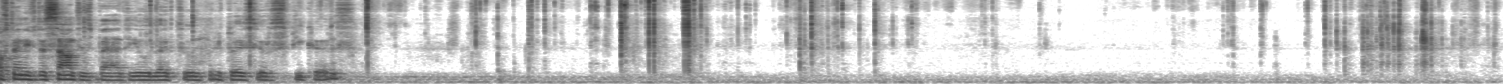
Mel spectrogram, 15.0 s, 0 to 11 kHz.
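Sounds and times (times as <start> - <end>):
faint low hum: 0.0 - 15.0
plastic parts clicking: 4.6 - 9.2, 13.1 - 15.0.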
